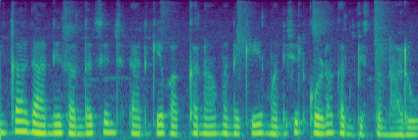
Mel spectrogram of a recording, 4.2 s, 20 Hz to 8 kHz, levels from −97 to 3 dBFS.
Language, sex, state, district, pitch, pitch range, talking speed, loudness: Telugu, female, Andhra Pradesh, Chittoor, 175 Hz, 160-180 Hz, 115 wpm, -17 LUFS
